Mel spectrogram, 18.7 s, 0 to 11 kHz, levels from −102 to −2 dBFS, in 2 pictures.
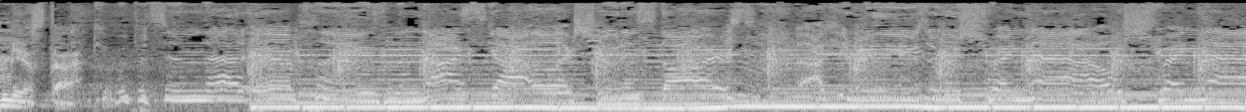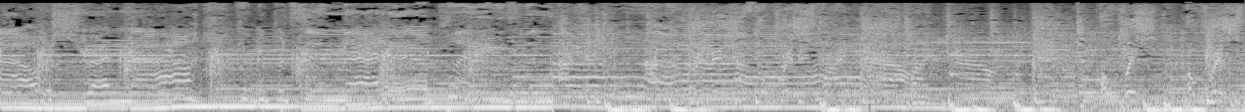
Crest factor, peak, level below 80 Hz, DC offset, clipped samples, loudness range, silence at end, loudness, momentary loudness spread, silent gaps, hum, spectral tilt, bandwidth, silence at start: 10 dB; -4 dBFS; -22 dBFS; under 0.1%; under 0.1%; 2 LU; 0 s; -15 LUFS; 3 LU; none; none; -4.5 dB/octave; 11 kHz; 0 s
